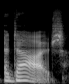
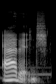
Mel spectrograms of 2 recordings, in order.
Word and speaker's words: adage: I'd always pronounced it adage, like the old adage, but then my director, Gordon, informed me that actually you pronounce it like adage.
